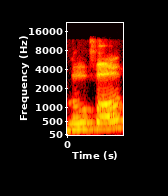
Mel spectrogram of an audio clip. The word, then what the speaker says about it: Louisville: context so next slide please so hello from Louisville that's the correct way to say it by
